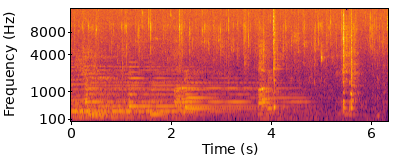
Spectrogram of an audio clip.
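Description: A congregation finishing a hymn on a long held final chord that fades out about four seconds in. Scattered light clicks and crackles follow.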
